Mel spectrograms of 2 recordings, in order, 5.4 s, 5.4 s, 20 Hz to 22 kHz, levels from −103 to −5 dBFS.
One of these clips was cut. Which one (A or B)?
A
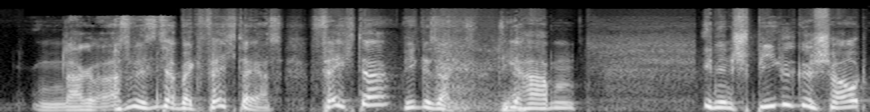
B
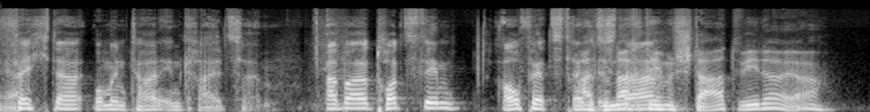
A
